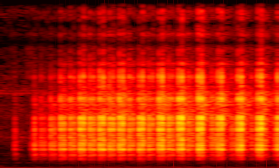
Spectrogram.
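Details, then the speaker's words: Hubsan Zino drone gimbal at power-on before calibration: rapid buzzing chatter, about ten pulses a second, over a steady low hum; gimbal vibrating and dancing around from lost calibration, needing the calibration tool. "you hear that see it vibrating dancing around so that's one of the issues that this will take care of"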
